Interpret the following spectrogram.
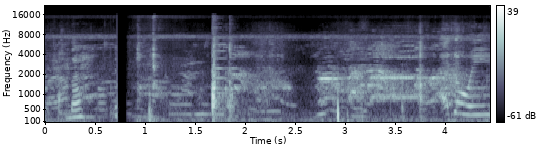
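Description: Chickens clucking and calling, with a held high call in the last second or so, mixed with people's voices and a few sharp clicks.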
